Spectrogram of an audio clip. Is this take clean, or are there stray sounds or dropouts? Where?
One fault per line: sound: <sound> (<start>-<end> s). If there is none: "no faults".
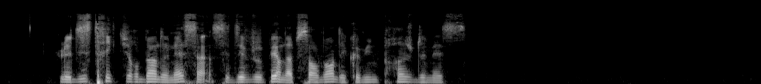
no faults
